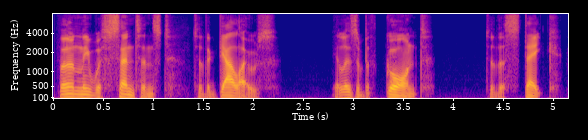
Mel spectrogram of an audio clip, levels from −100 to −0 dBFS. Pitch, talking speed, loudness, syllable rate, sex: 90 Hz, 130 wpm, -22 LUFS, 4.9 syllables/s, male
